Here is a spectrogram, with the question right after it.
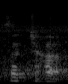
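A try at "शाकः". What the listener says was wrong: It's not sa, it's a long one. It's a long one. Sachkaha means only the sa will be there, the stroke will not be there.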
